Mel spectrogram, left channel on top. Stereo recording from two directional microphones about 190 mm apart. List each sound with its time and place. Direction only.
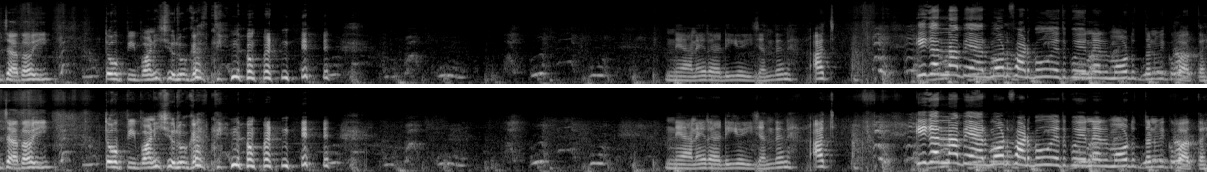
0.0 s speech: 15° left (ahead or behind)
6.7 s speech: 15° left (ahead or behind)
